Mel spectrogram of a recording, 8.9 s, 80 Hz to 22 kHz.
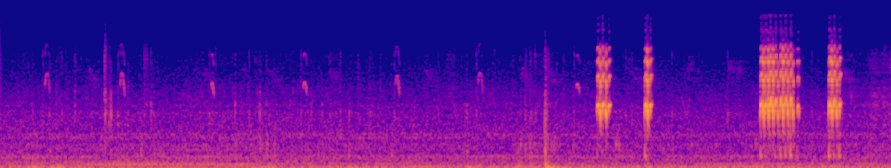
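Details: American kestrel mother feeding four chicks at a Wisconsin nest, May 13, 2021, nest camera; quiet clicking and faint notes, then a cluster of loud rasping screeches in the last three seconds, over low hum.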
